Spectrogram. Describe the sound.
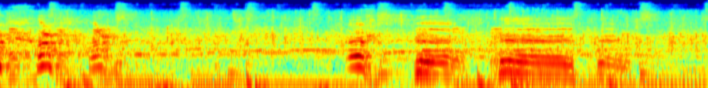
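Steady applause with a dense patter of many claps, running the whole time beneath several overlapping voices that talk and exclaim loudly over it.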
